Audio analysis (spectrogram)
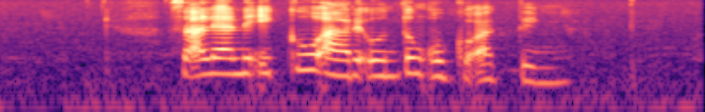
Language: Javanese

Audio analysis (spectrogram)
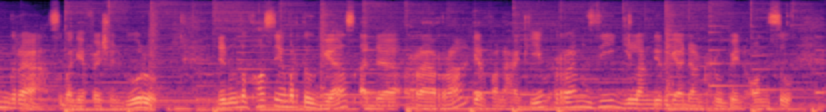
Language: Indonesian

